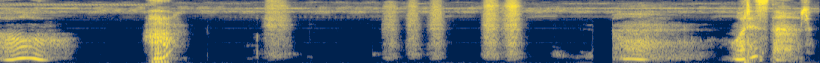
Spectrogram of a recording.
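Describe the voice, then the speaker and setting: A woman as a sweet, breathy, playful kitsune girl. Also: high-pitched, dark tone, heavily acted. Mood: delighted, touched. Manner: giggly, cooing, slipping into breathy whispers. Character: playful, sweet, eager young female kitsune fox spirit. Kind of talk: ASMR roleplay, speaking softly to the listener.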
